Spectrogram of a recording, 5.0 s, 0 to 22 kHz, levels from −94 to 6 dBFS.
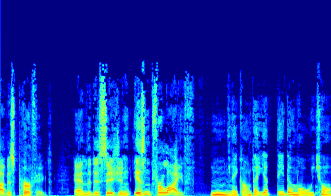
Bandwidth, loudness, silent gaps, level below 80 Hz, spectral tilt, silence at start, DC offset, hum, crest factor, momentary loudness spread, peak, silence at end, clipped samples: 15 kHz; -24 LUFS; none; -56 dBFS; -5 dB/octave; 0 s; under 0.1%; none; 18 dB; 7 LU; -6 dBFS; 0 s; under 0.1%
